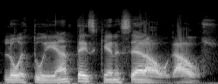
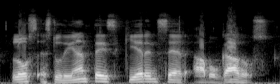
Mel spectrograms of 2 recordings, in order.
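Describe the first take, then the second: First: It is said in casual, dialect pronunciation. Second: It is said in standard, formal pronunciation. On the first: "using the three aspects I mentioned, it would sound a lot more like" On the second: "an example of the standard form of Spanish"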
